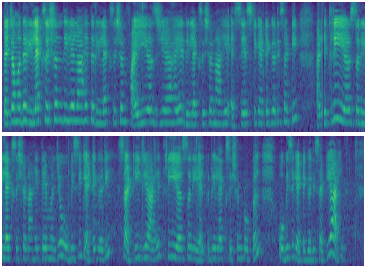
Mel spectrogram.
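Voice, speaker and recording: Indian female coaching instructor, high voice, explanatory read-through with mixed-language terms, faint background noise. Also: moderate pace. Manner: code-switches between Marathi and English terms. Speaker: exam coaching teacher. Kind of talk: explanatory lesson, reading notification points aloud.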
